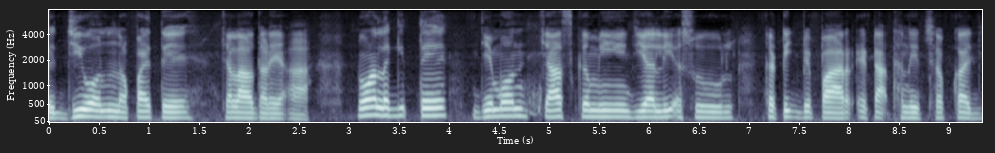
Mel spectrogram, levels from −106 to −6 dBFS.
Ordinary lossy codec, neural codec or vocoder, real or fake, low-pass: none; codec, 16 kHz, 16 kbps, FunCodec, trained on Chinese and English, 50 frames a second; fake; none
